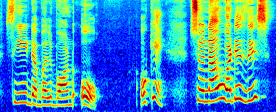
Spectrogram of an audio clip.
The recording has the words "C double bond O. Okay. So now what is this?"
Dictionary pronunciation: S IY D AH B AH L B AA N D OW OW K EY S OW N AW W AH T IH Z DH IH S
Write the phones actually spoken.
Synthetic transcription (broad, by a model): S IY D AH B AH L B AA N D OW OW K EY S OW N AW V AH T IH Z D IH S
